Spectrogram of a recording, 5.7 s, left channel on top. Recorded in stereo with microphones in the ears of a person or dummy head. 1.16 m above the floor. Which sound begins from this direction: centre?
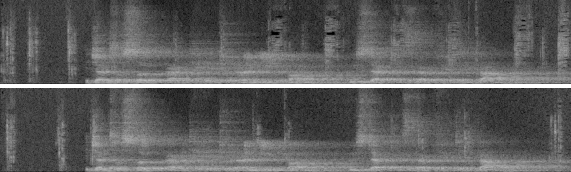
A man speaking, at 0.8 s.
